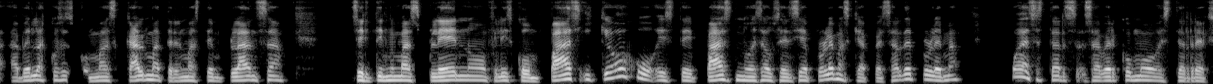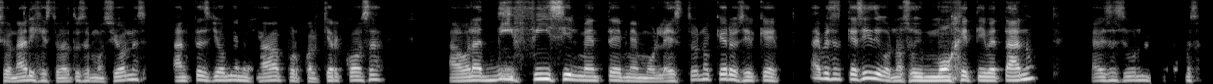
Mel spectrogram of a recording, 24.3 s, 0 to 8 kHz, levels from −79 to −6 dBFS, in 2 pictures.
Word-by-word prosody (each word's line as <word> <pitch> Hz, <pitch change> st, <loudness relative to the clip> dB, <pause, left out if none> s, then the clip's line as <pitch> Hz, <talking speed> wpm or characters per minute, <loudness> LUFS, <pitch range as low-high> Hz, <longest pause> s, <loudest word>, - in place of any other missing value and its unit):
a 120 Hz, -, -7 dB
ver 135 Hz, +3 st, 0 dB
las 150 Hz, -3 st, -1 dB
cosas 145 Hz, 0 st, -6 dB
con 115 Hz, -, -7 dB
más 130 Hz, 0 st, -1 dB
calma, 150 Hz, +3 st, 0 dB
tener 120 Hz, -1 st, -4 dB
más 130 Hz, -2 st, -2 dB
templanza, 135 Hz, +3 st, -1 dB, 0.6 s
sentirme 140 Hz, +1 st, +2 dB
más 140 Hz, -2 st, +3 dB
pleno, 145 Hz, +2 st, +3 dB
feliz, 130 Hz, +1 st, -3 dB
con 120 Hz, -6 st, 0 dB
paz, 175 Hz, +6 st, +4 dB
y 165 Hz, -3 st, -6 dB
que, 185 Hz, +4 st, -2 dB
ojo, 245 Hz, -, -1 dB
este, 135 Hz, -1 st, -3 dB
paz 150 Hz, +4 st, +3 dB
no 140 Hz, -3 st, +1 dB
es 135 Hz, -, -5 dB
ausencia 135 Hz, 0 st, -1 dB
de -, -, -16 dB
problemas, 170 Hz, +1 st, 0 dB
que, 125 Hz, -2 st, -7 dB
a -, -, -5 dB
pesar 130 Hz, +7 st, -5 dB
del 180 Hz, 0 st, 0 dB
problema, 155 Hz, -1 st, -1 dB, 0.5 s
puedes 250 Hz, -, 0 dB
estar 145 Hz, 0 st, -4 dB
sa 115 Hz, -3 st, -4 dB
saber 130 Hz, +2 st, 0 dB
cómo, 140 Hz, -2 st, -1 dB
este, 120 Hz, +2 st, -4 dB
reaccionar 115 Hz, +3 st, -2 dB
y -, -, 0 dB
gestionar 110 Hz, -2 st, -4 dB
tus 125 Hz, +2 st, -6 dB
emociones. 135 Hz, -, -3 dB, 0.2 s
Antes, 130 Hz, +2 st, -3 dB
yo 140 Hz, 0 st, 0 dB
me 145 Hz, -1 st, -1 dB
enojaba 130 Hz, +2 st, -2 dB
por 125 Hz, -5 st, -6 dB
cualquier 110 Hz, +6 st, -4 dB
cosa, 140 Hz, +4 st, -2 dB, 0.6 s
ahora, 125 Hz, +5 st, +1 dB
difícilmente 155 Hz, -3 st, +4 dB
me 120 Hz, -1 st, -2 dB
molesto, 110 Hz, +7 st, -2 dB
no 175 Hz, 0 st, -4 dB
quiero 180 Hz, -1 st, +3 dB
decir 135 Hz, -2 st, -1 dB
que 135 Hz, -5 st, -2 dB, 0.3 s
hay -, -, -3 dB
veces 185 Hz, -3 st, 0 dB
que 175 Hz, -2 st, +2 dB
sí, 205 Hz, +2 st, +3 dB
digo, 170 Hz, -, +3 dB
no 125 Hz, +1 st, -1 dB
soy 130 Hz, +1 st, +2 dB
un 130 Hz, 0 st, +3 dB
monje 135 Hz, +2 st, +6 dB
tibetano, 140 Hz, +8 st, +2 dB, 0.5 s
a 125 Hz, -, -9 dB
veces 130 Hz, -1 st, -4 dB
una 140 Hz, 0 st, -4 dB
que -, -, -27 dB
otra -, -, -23 dB
cosa. -, -, -8 dB
135 Hz, 180 wpm, -24 LUFS, 125-155 Hz, 0.6 s, monje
